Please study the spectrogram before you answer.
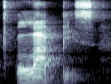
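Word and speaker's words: lápiz: vejamos aqui a palavra lápis ou chamar lá no portão lápis o lápis em qual sílaba eu entreguei maior potência vocal em lá olha só ela é a penúltima a sílaba a minha sílaba tônica é a penúltima da palavra ok então eu sei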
